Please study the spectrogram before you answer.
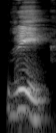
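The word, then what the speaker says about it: rake: आर ए के ई रेक. इन words में आपने क्या नोटिस करना है कि ए की साउंड के साथ ई साइलेंट लगने के बाद यहाँ पर इसकी साउंड हो गई ए.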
